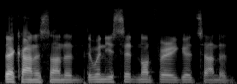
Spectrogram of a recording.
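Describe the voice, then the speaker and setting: Gravelly South African man, dry close mic. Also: on the low side, monotone, brisk, pushed and bright, no room sound. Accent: South African English. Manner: playful teasing, argues with a chuckle. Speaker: podcast co-host. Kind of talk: casual bantering chat.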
